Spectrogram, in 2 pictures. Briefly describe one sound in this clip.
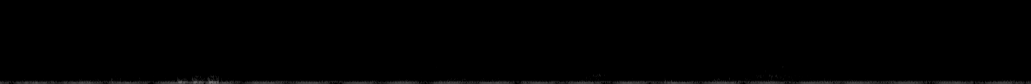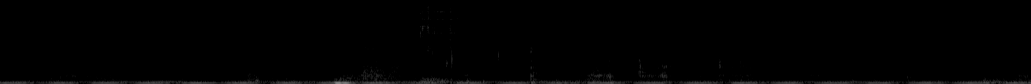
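A cat purrs loudly and steadily up close.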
